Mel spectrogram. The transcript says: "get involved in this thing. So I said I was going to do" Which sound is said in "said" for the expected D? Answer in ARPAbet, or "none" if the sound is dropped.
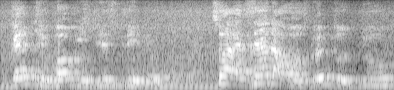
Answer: D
